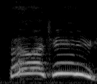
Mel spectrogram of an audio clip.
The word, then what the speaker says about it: Philoctetes: and the guy doing the questions could not pronounce it. So, I'm like, "Philoctetes."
